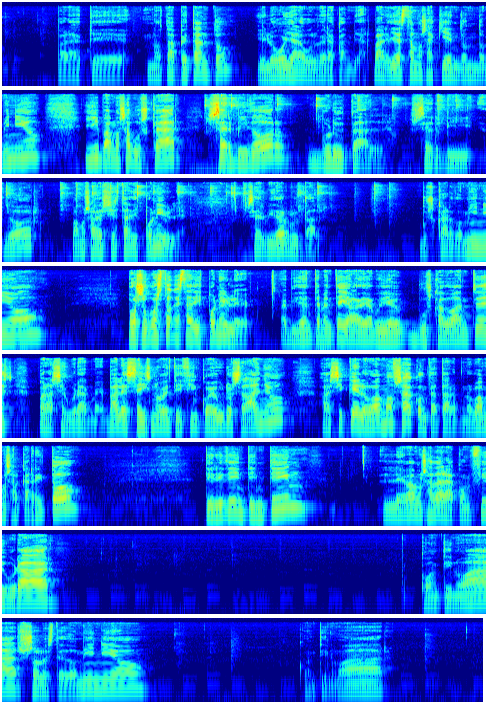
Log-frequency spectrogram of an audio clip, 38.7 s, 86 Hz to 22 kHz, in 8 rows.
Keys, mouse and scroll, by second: 5.8 click, 6.6-13.3 typing, 13.4 Return, 22.0 click, 24.5 click, 28.0 click, 30.4-31.5 scroll down 2, 31.5 scroll down 1, 31.6-32.0 scroll up 1, 32.0-32.3 scroll down 1, 34.2 click, 35.6-36.9 scroll down 1, 36.9 click, 37.9-38.6 scroll down 1.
